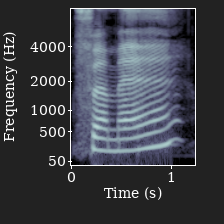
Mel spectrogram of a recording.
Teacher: پھر ہے میں، میم پر ہے زبر اور اس کے بعد الف آ رہا ہے تو زبر کی آواز تھوڑی سی لمبی ہو جائے گی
